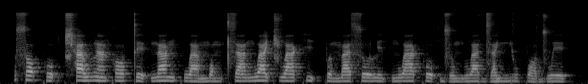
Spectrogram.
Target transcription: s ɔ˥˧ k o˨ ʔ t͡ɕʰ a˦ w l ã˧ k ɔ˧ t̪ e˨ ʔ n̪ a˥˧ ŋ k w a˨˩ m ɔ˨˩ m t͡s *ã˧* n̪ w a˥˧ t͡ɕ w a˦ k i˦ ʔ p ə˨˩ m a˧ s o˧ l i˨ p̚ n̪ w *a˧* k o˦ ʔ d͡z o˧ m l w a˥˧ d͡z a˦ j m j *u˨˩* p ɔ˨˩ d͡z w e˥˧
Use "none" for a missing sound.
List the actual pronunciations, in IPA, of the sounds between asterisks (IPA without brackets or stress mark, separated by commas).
a˧, a˦, u˦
